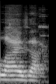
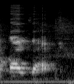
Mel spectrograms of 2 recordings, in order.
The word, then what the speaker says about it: Lysiak: my name's Lysiak. I know like my last name is really hard to pronounce because it's Polish, Yeah. but yeah, Lysiak.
